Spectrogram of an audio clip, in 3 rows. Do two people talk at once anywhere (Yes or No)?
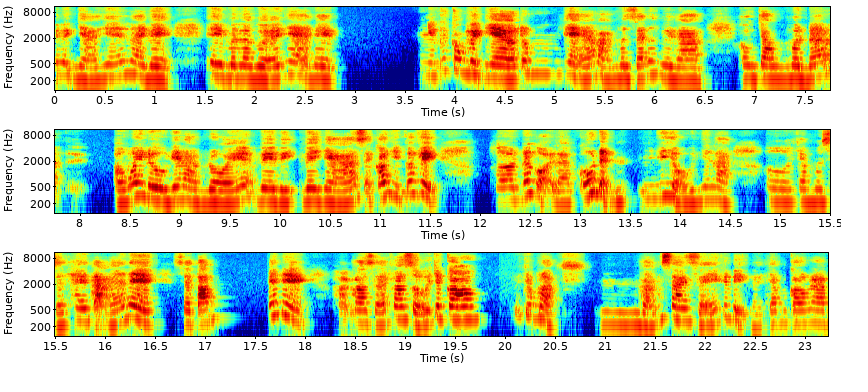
No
